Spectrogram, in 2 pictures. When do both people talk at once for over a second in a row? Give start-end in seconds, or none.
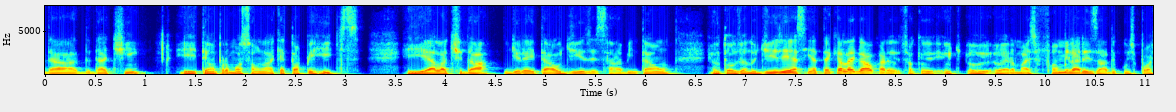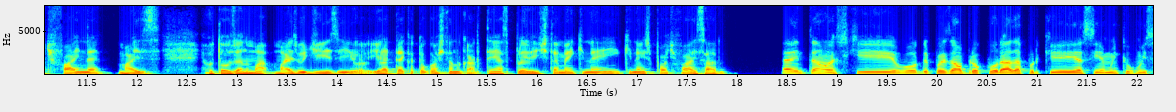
none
